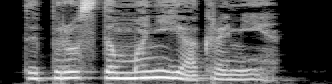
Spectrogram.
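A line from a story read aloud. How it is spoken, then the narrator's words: Gasping whisper. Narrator (Russian): судорожно прошептала Руслана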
